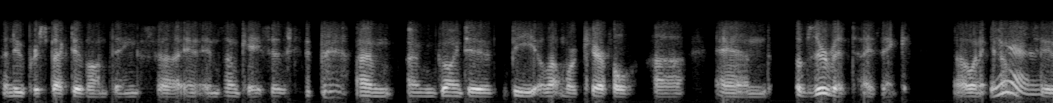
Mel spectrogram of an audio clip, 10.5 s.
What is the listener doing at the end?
listening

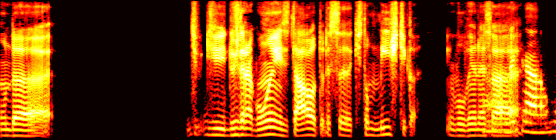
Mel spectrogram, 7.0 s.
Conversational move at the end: taking over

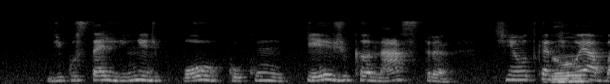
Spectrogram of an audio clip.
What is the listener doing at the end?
listening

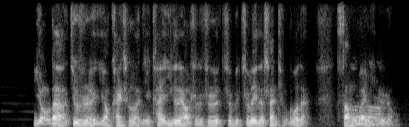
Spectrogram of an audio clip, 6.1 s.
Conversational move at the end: taking over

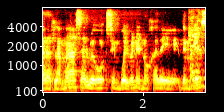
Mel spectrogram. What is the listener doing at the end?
taking over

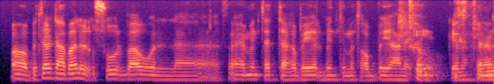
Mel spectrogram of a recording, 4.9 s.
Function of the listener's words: taking over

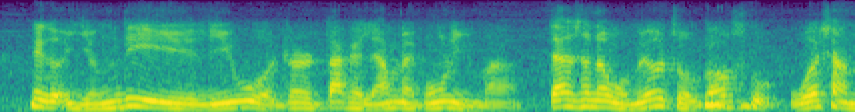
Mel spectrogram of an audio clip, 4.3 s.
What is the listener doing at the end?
listening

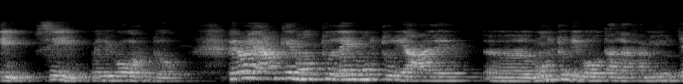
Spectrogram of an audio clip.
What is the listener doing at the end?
taking over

